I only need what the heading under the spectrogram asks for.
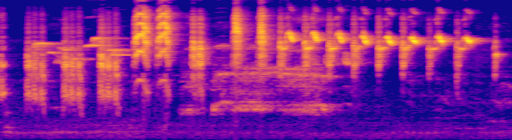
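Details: Long-tailed shrike with a mimicking song meant to set other shrikes singing: mixed chattering notes, then a fast series of short rising high whistles repeated several times a second.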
